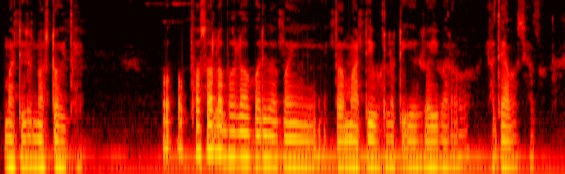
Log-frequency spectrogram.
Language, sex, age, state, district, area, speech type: Odia, male, 18-30, Odisha, Balangir, urban, spontaneous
